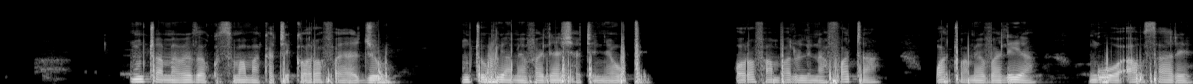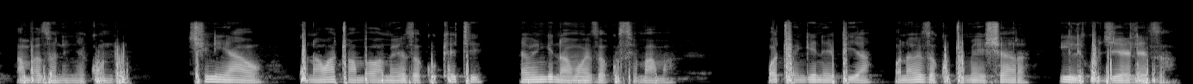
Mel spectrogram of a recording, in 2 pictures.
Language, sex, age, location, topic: Swahili, male, 18-24, Kisumu, government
